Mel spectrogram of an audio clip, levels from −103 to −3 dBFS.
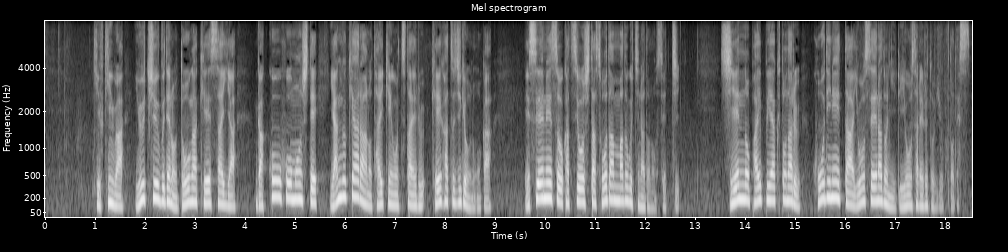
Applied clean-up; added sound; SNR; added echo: none; none; none; none.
